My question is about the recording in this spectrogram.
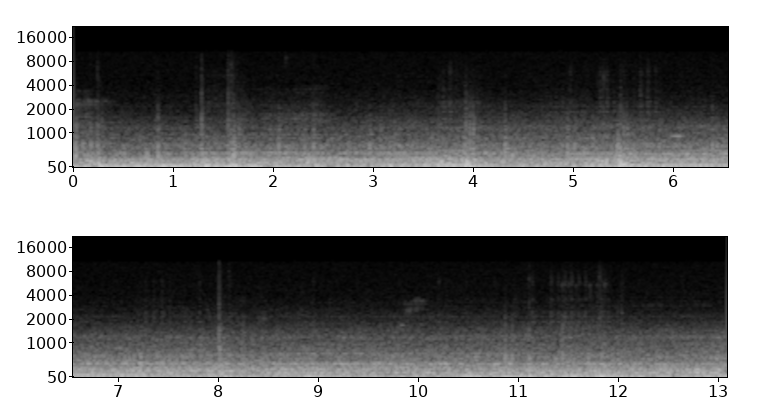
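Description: Police patrol car running, a steady low rumble heard from inside its rear cabin, with a few faint knocks.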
